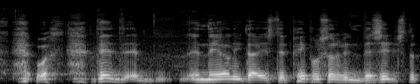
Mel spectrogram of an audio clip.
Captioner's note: laugh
